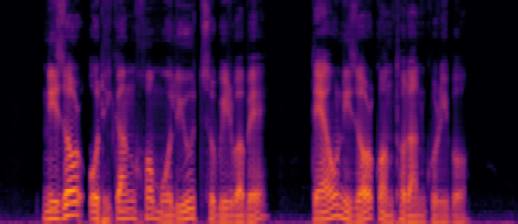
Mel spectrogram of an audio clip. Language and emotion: Assamese, neutral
